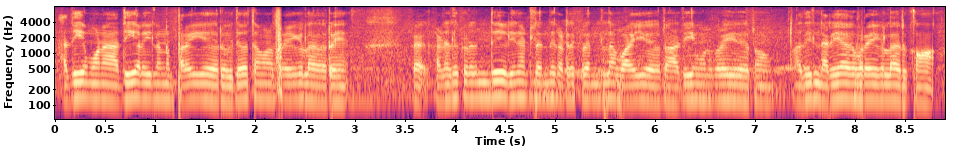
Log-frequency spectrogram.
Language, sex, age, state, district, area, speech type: Tamil, male, 18-30, Tamil Nadu, Ariyalur, rural, spontaneous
